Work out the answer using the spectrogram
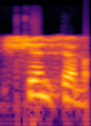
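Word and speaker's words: Scinta: Well, it's the name is Shinta, but it's S-C-I-N-T-A, It looks like Cinta, but it's Shinta.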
